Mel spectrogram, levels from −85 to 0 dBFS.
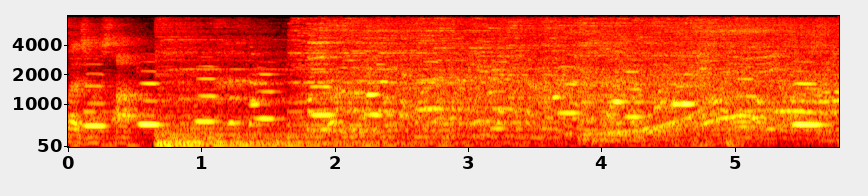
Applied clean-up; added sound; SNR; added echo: none; Wind instrument, woodwind instrument; -1 dB; reverberation time 0.7 s.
